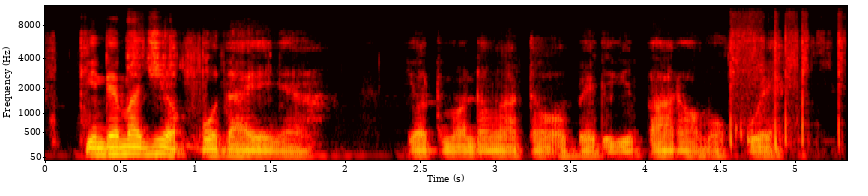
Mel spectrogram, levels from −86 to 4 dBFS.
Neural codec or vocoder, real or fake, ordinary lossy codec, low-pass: codec, 44.1 kHz, 7.8 kbps, Pupu-Codec; fake; AAC, 64 kbps; 10.8 kHz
